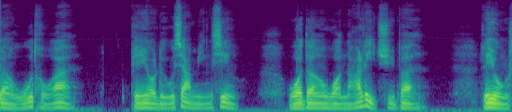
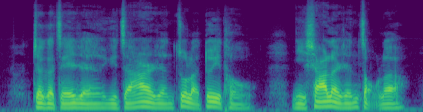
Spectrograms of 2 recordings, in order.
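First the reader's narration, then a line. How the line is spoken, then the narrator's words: Sighing heavily. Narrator (Chinese): 不住长吁短叹，说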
